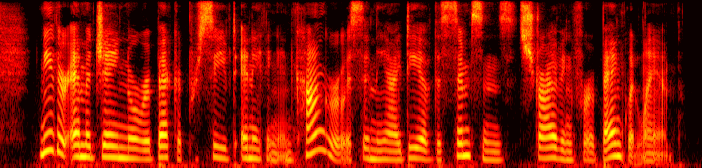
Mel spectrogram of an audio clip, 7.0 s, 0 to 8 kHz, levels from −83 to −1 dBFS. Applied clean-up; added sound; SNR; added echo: none; none; none; none.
